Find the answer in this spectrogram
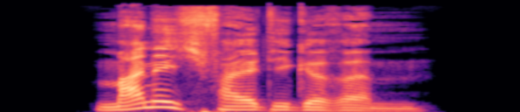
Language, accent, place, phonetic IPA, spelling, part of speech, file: German, Germany, Berlin, [ˈmanɪçˌfaltɪɡəʁəm], mannigfaltigerem, adjective, De-mannigfaltigerem.ogg
- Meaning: strong dative masculine/neuter singular comparative degree of mannigfaltig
